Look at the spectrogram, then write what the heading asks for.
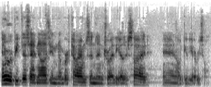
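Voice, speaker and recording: A man's voice: lowish voice, expressive, fast talker, vocal fry, dark tone, soft background music. A man narrating a hobby workshop project informally, thinking aloud in a hesitant, rambling, musing way. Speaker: host of a hobby electronics restoration video.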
